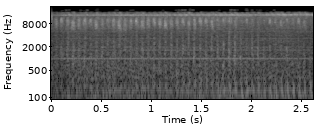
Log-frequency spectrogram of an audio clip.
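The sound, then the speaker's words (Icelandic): A US military Black Hawk helicopter drones steadily as it flies from Jalalabad, Afghanistan, to Abbottabad, Pakistan, on a moonless night, its rotor blades chopping in a fast, even rhythm over a loud, constant engine roar with no voices. “Það tók Black Hawk þyrllur bandaríska hersins 90 mínútur að fljúa frá Jalalabad í Afganistan til Abbottabad í Pakistan tungskins lausa aðfaranótt annars mæ 2011.”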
